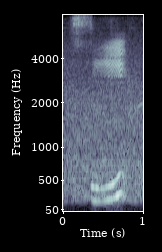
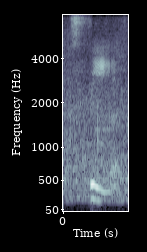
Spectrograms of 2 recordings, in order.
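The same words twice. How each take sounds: First: The pitch rises from low to middle. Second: The pitch sits at the very bottom. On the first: City. "It starts low, then rises to the middle of your range" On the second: Time. "The fourth tone is the lowest tone"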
